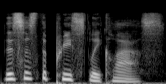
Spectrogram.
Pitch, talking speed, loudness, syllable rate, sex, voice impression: 185 Hz, 180 wpm, -19 LUFS, 3.2 syllables/s, female, feminine, very adult-like, very middle-aged, slightly thin, tensed, slightly powerful, slightly bright, slightly soft, clear, fluent, slightly cool, slightly intellectual, refreshing, sincere, calm, friendly, slightly reassuring, slightly elegant, slightly lively, slightly strict, slightly intense, slightly modest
